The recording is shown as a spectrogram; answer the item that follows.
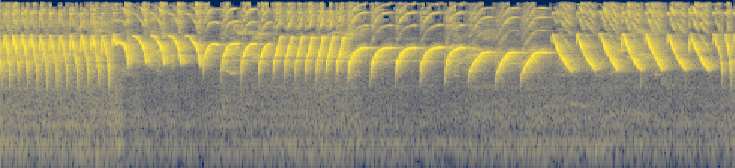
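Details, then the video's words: Canary song played to make other canaries sing: fast buzzy trill followed by tours of repeated arched, falling notes, each tour a slightly different pitch, loud and continuous. "MASTERAN KENARI GACOR !! DENGAR SUARA KENARI DI JAMIN KENARI NYAUT SEKETIKA"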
